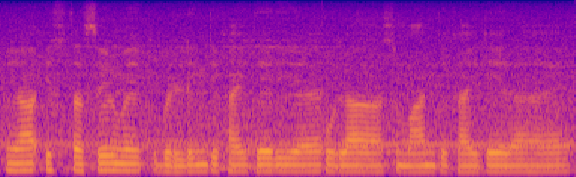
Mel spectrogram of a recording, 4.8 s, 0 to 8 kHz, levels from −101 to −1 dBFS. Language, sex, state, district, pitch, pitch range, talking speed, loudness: Hindi, male, Maharashtra, Aurangabad, 110 Hz, 105-115 Hz, 200 wpm, -30 LUFS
